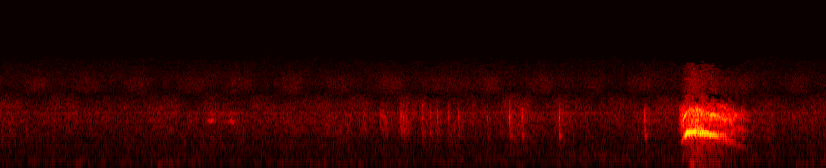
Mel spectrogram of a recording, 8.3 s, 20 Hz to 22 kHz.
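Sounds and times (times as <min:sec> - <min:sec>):
faint clicks and taps: 0:03.4 - 0:06.6.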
